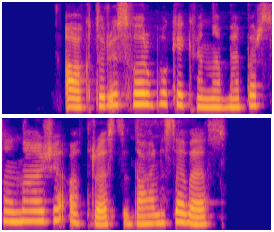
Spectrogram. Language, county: Lithuanian, Klaipėda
